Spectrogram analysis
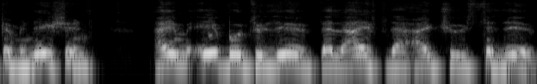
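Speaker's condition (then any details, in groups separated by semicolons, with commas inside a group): Cerebral palsy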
